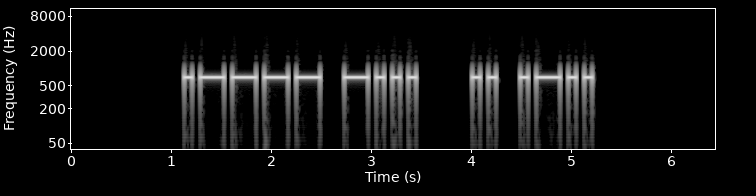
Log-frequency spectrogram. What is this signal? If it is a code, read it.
Morse code, heard as a keyed tone, about 15 wpm, 700 Hz. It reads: 1B IL
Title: Field Day Exchanges - 15wpm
